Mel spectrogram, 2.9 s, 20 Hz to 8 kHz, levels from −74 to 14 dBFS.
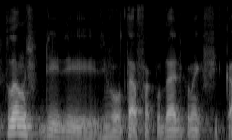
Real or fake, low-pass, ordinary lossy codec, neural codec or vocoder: real; 7.2 kHz; none; none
